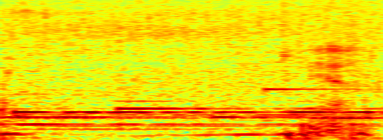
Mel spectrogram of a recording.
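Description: Steady rain patters in Minecraft, a soft, even hiss that runs continuously and faintly beneath quiet background tones with no one speaking.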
